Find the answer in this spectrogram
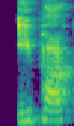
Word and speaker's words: epoch: have entered a new Epoch or epic depending on how you say it of geology and we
